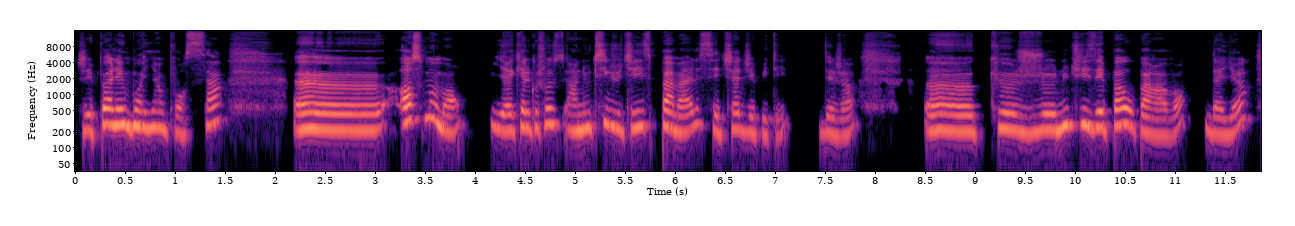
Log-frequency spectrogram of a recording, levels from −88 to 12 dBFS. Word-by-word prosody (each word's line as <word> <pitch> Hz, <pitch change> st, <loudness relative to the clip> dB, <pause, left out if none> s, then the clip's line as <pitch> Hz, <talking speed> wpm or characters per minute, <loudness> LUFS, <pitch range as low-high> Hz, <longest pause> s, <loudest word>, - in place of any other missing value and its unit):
j'ai 210 Hz, 0 st, -5 dB
pas 275 Hz, +6 st, +5 dB
les 270 Hz, 0 st, +7 dB
moyens 240 Hz, -3 st, +2 dB
pour 190 Hz, -2 st, -7 dB
ça, 280 Hz, -, -4 dB, 0.7 s
heu, 215 Hz, -1 st, +3 dB, 0.2 s
en 295 Hz, +3 st, +8 dB
ce 340 Hz, +2 st, -3 dB
moment, 260 Hz, -, -1 dB, 0.2 s
il 250 Hz, -, -6 dB
y -, -, +1 dB
a 210 Hz, -, 0 dB
quelque 235 Hz, +2 st, -2 dB
chose 275 Hz, +2 st, -2 dB
un 210 Hz, 0 st, -1 dB
outil 240 Hz, +6 st, -1 dB
que -, -, 0 dB
j'utilise 240 Hz, +4 st, -3 dB
pas 260 Hz, -2 st, +3 dB
mal, 205 Hz, +5 st, -2 dB
c'est 215 Hz, -8 st, -7 dB
ChatGPT, 185 Hz, -4 st, -8 dB, 0.3 s
déjà, 185 Hz, +1 st, -7 dB, 0.7 s
heu, 205 Hz, -1 st, +2 dB
que 230 Hz, -2 st, -1 dB
je 200 Hz, +1 st, -3 dB
n'utilisais 250 Hz, +2 st, +2 dB
pas 265 Hz, +3 st, +4 dB
auparavant 195 Hz, -, -3 dB, 0.2 s
d'ailleurs. 190 Hz, -, -5 dB
220 Hz, 155 wpm, -19 LUFS, 200-255 Hz, 0.7 s, en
